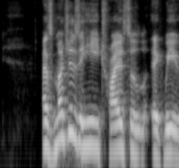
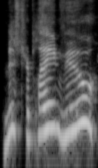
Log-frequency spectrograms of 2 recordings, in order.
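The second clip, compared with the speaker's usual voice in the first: higher, slow, softer calls; timid butler calling; 9 semitones higher, 5 dB quieter, slower than usual. Retold or imitated. Poor butler calling Plainview after the murder, slow and timid. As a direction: call him hesitantly from the doorway. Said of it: "the poor butler".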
